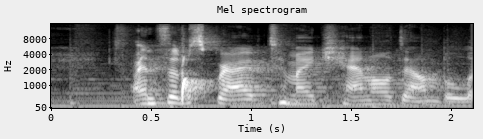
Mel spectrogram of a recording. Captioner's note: bubble popping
